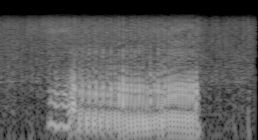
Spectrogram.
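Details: Loud single snore from sleeping pug Lil Mac: a brief low whistle, then a fast, even rattling flutter lasting over a second before fading to quiet.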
